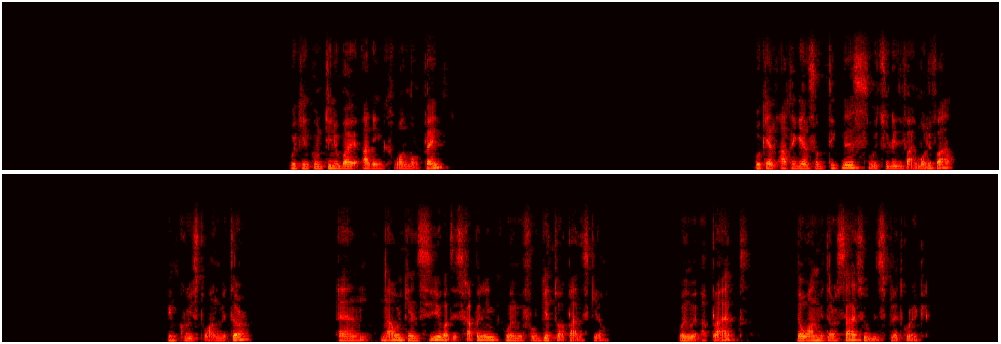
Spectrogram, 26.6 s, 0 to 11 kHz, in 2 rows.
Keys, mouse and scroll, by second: 0.5 space, 2.4 space, 3.1-4.4 middle drag, 5.9 shift+a, 6.6 s, 10.9-13.0 drag, 13.5 middle click, 14.7-16.2 drag, 16.7-17.3 middle drag, 17.7 middle click, 18.8 middle click, 21.2 ctrl+a, 23.1 middle click, 24.8 middle click.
